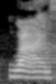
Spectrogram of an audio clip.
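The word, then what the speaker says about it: Rhimes: a Shonda Rhymes uh is it Rhymes right Rhymes she does ethnic mixtures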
